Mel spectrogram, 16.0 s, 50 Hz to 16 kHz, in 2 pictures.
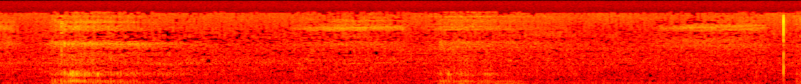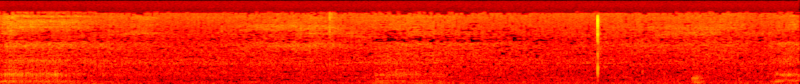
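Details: A male brindle boxer dog, born May 2019, napping gives soft low snores every few seconds during sleep, with faint room noise; snoring.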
